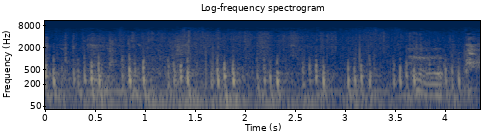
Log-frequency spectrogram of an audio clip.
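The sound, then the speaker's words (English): Horse hoofbeats clop along a trail that passes a cove into town as a rider goes by. Many rhythmic, steady clip-clop strikes continue throughout at an even pace. “heard hoofbeats on the trail that led past the cove into town. Someone's riding along the trail to town, Tonto.”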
